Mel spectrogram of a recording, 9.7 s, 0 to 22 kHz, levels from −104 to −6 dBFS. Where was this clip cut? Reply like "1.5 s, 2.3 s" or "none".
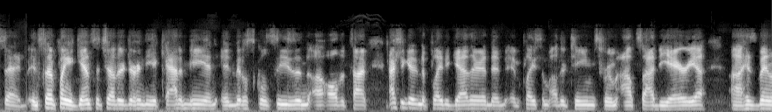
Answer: none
